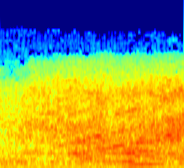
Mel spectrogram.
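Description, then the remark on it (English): A car starts and drives off, its engine running with a steady low hum under broad road noise, growing gradually louder as the vehicle pulls away and picks up speed. “He's getting into a car, thank goodness. He'll be easy to follow.”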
